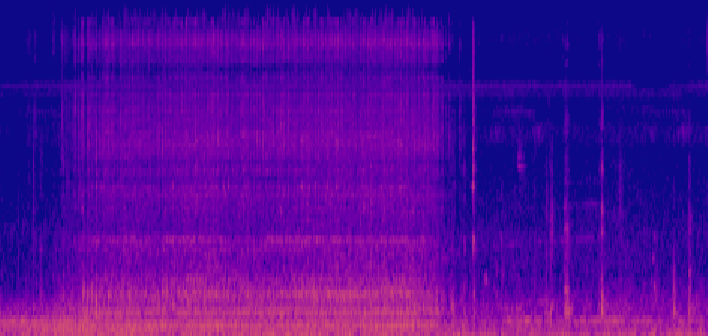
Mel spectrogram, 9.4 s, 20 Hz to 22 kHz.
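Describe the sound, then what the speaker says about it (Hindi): Faint sewing machine stitching blouse fabric for a 38-inch blouse: a quiet, steady motor whir runs for several seconds, then stops, leaving a few soft clicks. "उसके ऊपर और एक सिलाई कर दूंगी"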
